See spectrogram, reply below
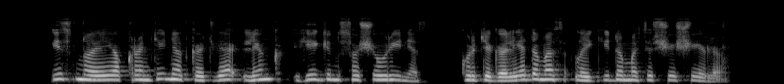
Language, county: Lithuanian, Vilnius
